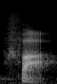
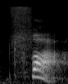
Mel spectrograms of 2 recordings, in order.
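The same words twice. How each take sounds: First: The pitch starts low and falls slightly. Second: The pitch starts high and falls sharply. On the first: The speaker calls it right. "It has to be fa" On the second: The speaker calls it wrong. "If the fa is actually starting at a higher position, it will sound like fa"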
